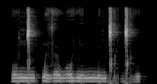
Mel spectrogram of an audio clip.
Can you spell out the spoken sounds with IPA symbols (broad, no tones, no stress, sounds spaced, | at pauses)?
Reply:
o ŋ͡ǀ ə̃ k͡p ə̃ z ə˞ w o ʎ ĩ nː ĩ ɡ͡ǀ ɯ ɡ͡ǀ ɯ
